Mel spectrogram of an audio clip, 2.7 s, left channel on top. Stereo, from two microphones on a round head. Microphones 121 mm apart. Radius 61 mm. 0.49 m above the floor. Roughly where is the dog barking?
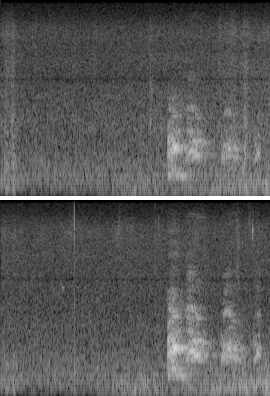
Right.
